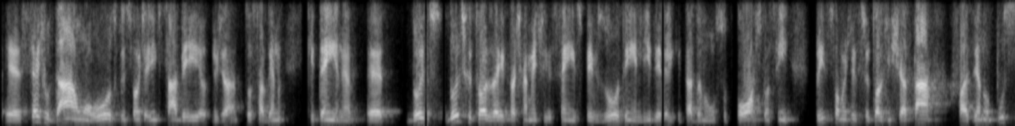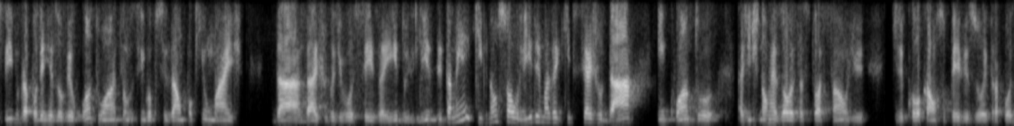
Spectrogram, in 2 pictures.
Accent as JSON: {"language": "Portuguese", "region": "Rio de Janeiro", "country": "Brazil", "said": "eu sou carioca, gente. Lá no Rio são 45 graus. No verão a sensação térmica chega a 50."}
